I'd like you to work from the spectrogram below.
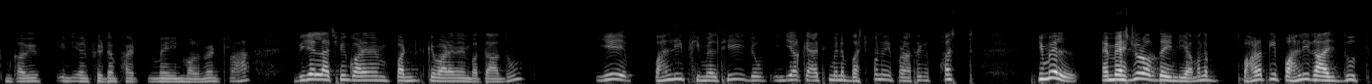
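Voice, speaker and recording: High-voiced chatty male lecturer, dull lo-fi sound. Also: dry recording. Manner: chatty, digressive, mixes in English terms. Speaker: exam coaching teacher. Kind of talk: casual classroom lecture. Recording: dull lo-fi dry recording.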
